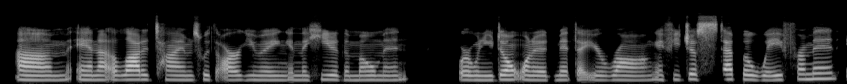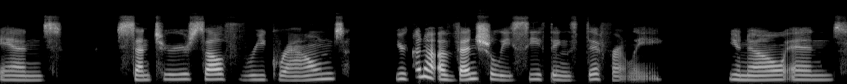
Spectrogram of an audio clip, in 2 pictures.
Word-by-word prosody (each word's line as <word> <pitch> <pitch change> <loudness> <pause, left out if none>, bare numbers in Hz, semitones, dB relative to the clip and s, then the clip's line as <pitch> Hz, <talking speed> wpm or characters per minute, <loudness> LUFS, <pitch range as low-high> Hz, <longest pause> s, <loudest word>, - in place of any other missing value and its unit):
um, 205 0 +3
and 215 -1 0
at 210 - +2
a - - 0
lot 220 +1 +6
of 220 - -5
times 210 -1 -1
with 220 -1 -6
arguing 205 -1 -2
in 205 - -7
the 205 - -3
heat 220 +2 -2
of 210 - -3
the 205 - -7
moment, 205 +2 -5 0.5
or 210 - 0
when 205 -1 -3
you 200 - -3
don't 220 0 +3
wanna 210 -1 0
admit 205 +1 -4
that 110 +1 -2
you're 200 -1 -6
wrong, 200 0 -2
if 215 - -7
you 220 - -6
just 240 +2 +3
step 235 0 +2
away 205 -1 -2
from 240 +2 -4
it 260 +1 -1
and 200 -1 -4 0.7
center 215 +2 +3
yourself, 240 0 +3
reground, 215 +3 -2 0.5
you're 255 -1 -4
gonna 350 -3 +5
eventually 220 0 +6
see 235 +3 -3
things 200 -4 -8
differently, 235 +6 -8 0.6
you 230 -2 -3
know, 210 +1 +1
and 215 0 -5
210 Hz, 155 wpm, -22 LUFS, 205-225 Hz, 0.7 s, lot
